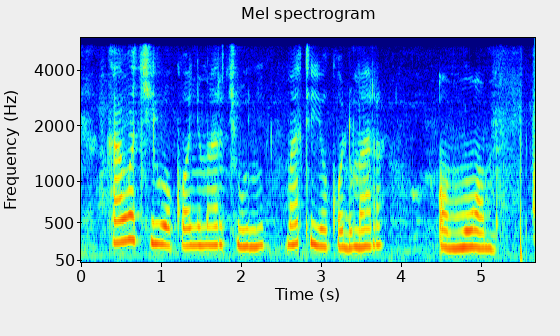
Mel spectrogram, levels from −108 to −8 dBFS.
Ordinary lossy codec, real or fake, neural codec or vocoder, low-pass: none; fake; codec, 16 kHz in and 24 kHz out, 2.2 kbps, FireRedTTS-2 codec; 5.4 kHz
